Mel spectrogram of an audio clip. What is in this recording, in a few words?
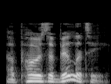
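"opposability", British English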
